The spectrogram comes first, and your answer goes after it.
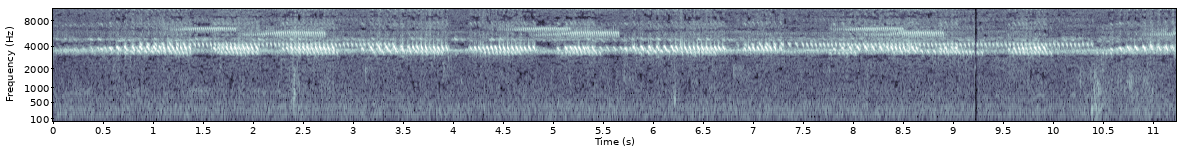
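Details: Evening crickets on Aroha Island, New Zealand: a steady high pulsed trill in long bursts with brief gaps, extra higher chirping voices layered above, and faint scattered clicks beneath.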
